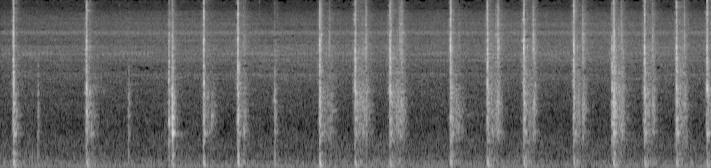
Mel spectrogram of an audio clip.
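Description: A knife chops into bamboo with sharp, repeated knocks.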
